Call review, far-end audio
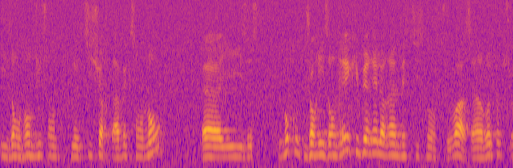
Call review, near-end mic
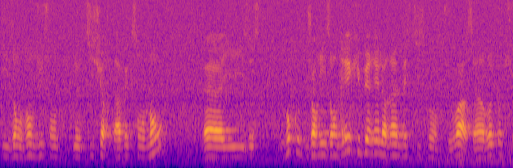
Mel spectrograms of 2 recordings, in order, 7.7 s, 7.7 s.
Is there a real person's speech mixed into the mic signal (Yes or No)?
No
